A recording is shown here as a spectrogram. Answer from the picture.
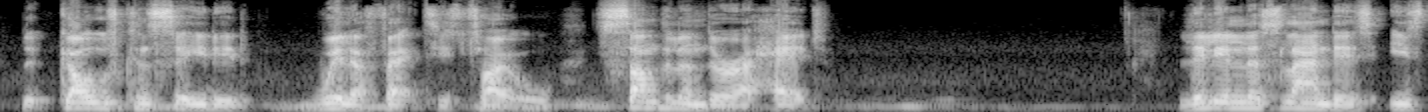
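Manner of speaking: loud, punchy football commentary; big opening call, settling into steady reporting; live goal announcement. Acted. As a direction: announce the goal in measured, emphatic phrases.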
